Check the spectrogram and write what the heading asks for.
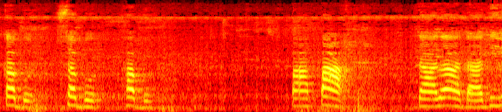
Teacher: बिना नाक के जो बोलते हैं उसको कहते हैं निरनुनासिक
